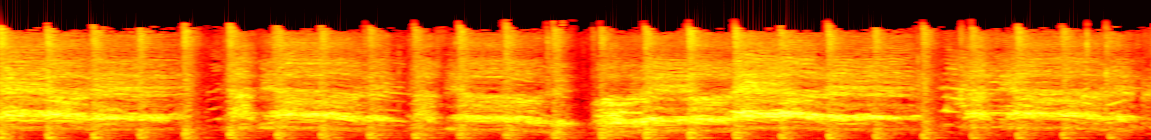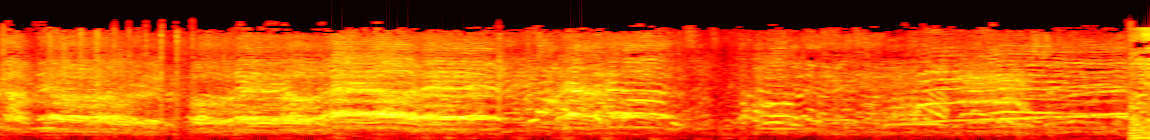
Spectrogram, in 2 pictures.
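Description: A group of young men chant loudly together in a room with some echo.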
